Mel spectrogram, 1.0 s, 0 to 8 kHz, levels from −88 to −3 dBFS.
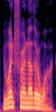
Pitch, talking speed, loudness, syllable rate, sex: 120 Hz, 295 wpm, -14 LUFS, 7.7 syllables/s, male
